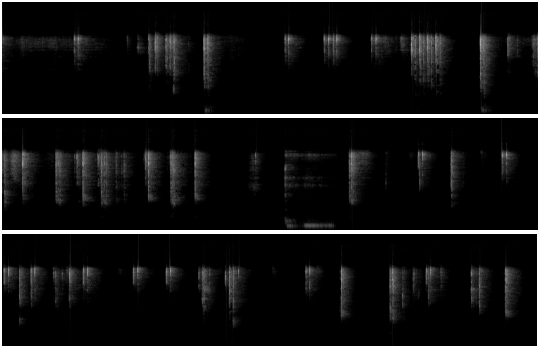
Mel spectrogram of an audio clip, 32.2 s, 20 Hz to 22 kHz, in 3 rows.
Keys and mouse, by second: 1.5-3.2 drag, 3.3 shift+d, 4.1-5.7 drag, 8.4 BackSpace, 8.6 BackSpace, 10.8 Tab, 20.8-26.1 middle drag, 26.1 x, 28.3-32.1 drag.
